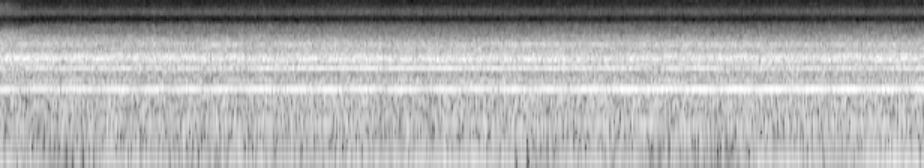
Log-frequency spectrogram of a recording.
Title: YORK CHILLER YCIV COMPRESSOR ABNORMAL SOUND! SCREW COMPRESSOR! YORK AIR COOLED CHILLER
